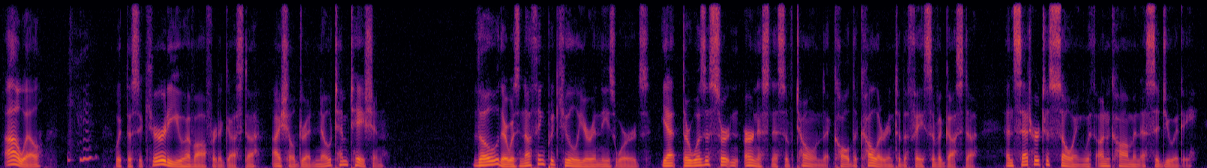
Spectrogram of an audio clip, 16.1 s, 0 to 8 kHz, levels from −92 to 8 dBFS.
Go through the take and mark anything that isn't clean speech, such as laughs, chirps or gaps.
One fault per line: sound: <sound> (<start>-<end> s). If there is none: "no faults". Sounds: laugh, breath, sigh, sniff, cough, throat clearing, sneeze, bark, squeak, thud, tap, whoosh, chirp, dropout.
sound: laugh (0.9-1.4 s)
